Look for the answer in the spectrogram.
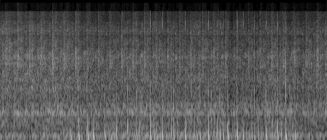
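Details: Air-cooled car on a cold start after sitting a couple of days: loose, lumpy idle with soft uneven pulses around a hundred a minute over a steady hum; it runs fine, though fuel is dripping from the fuel line.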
